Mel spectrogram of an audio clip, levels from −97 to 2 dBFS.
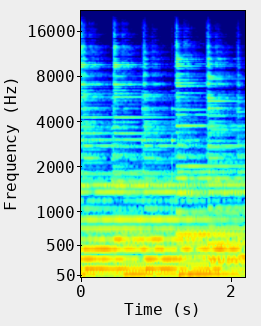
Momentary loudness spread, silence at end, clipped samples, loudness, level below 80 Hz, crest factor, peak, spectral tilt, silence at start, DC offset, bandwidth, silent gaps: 1 LU; 0 s; under 0.1%; -24 LUFS; -30 dBFS; 12 dB; -12 dBFS; -5.5 dB/octave; 0 s; under 0.1%; 17 kHz; none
